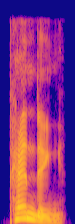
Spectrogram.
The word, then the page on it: pending: péndiŋ; ペンディン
